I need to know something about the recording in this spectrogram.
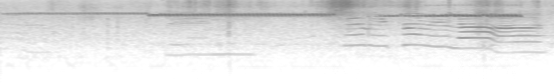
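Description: Steady high-pitched insect trill in three stretches, each a little lower in pitch than the one before. Near the end a louder pitched, voice-like note slides downward.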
